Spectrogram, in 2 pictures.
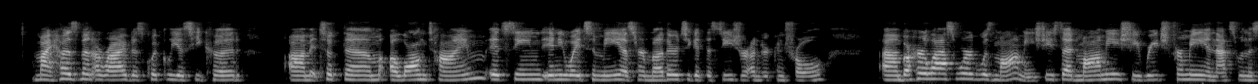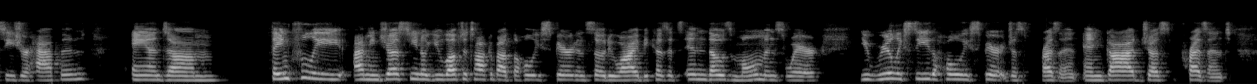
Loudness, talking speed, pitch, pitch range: -24 LUFS, 210 wpm, 215 Hz, 200-230 Hz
